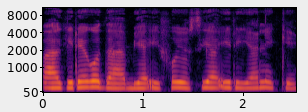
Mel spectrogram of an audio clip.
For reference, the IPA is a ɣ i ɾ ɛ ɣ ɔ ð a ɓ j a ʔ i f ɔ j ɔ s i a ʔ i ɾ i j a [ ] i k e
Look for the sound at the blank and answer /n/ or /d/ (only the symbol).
n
